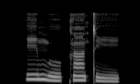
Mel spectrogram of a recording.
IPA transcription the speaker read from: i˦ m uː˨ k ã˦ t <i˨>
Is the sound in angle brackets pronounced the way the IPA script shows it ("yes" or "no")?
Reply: yes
